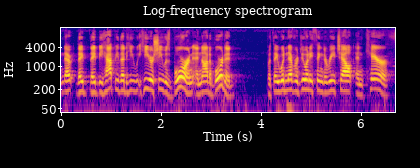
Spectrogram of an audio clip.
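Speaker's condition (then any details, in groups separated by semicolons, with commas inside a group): No condition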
